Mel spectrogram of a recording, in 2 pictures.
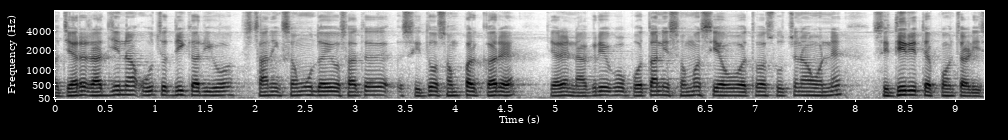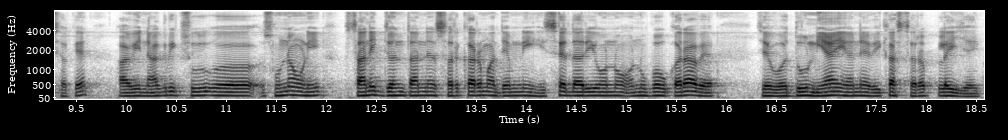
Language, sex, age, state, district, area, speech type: Gujarati, male, 30-45, Gujarat, Junagadh, urban, spontaneous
